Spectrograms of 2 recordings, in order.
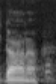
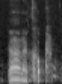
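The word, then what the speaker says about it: Dana: it's spelled d-a-n-a um i think her parents kind of misspelled it but the pronunciation is donna donna darling with long-star legal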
